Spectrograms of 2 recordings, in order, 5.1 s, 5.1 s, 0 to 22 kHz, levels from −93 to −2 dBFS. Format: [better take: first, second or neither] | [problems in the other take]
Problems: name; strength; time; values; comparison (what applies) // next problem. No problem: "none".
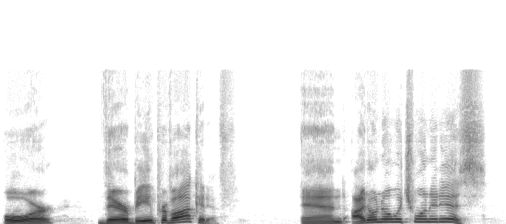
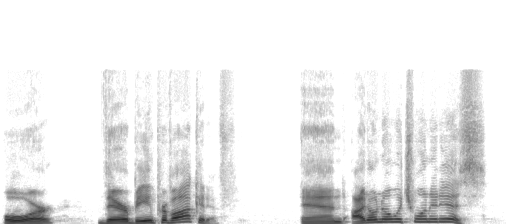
neither | none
